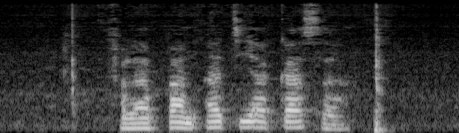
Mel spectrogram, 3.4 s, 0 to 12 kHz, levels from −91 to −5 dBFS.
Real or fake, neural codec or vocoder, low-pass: fake; vocoder, 44.1 kHz, 128 mel bands every 512 samples, BigVGAN v2; 10.8 kHz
